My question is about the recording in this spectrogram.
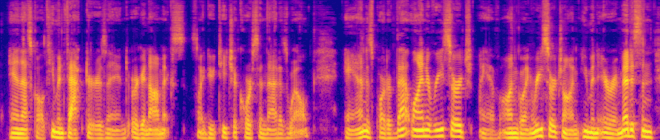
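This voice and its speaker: A man's voice: mid-range voice, creaky. Playful mock-modest male lecturer. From Canada. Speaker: university lecturer. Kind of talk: recorded course introduction video.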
